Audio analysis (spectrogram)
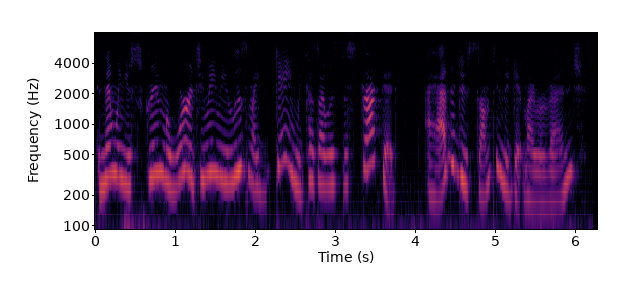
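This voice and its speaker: A woman's voice: mid-range voice, very animated, quick pace. Woman as a mocking, selfish little sister. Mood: scornful, sarcastic. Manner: sneering, taunting.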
